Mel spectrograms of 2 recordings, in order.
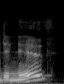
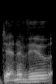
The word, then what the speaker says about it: Deneuve: It's Catherine Deneuve. I was saying Deneuve.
